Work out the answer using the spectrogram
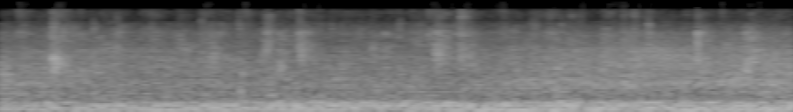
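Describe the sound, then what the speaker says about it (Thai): Rain falls steadily outdoors beside a busy road, a dense even patter with scattered drips, traffic rumbling low underneath throughout. "น้ำฝนเขาก็จะหยดติ้งแล้วก็มืดครึ้มเชีย"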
